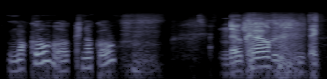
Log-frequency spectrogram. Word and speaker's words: Knoco: called knco or KOCO NOCO the K is silent as as in knowledge okay and is it where where does the name come from it's no NOCO knowledge company uh it's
